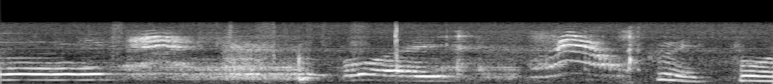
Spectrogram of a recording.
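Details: Domestic cat indoors yowling along to a recording of itself singing Happy Birthday, drawn-out wavering meows rising and falling in pitch, several in a row, over music playback and a person praising it.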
